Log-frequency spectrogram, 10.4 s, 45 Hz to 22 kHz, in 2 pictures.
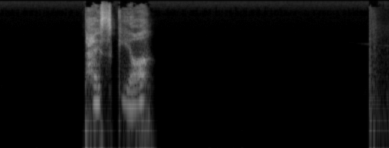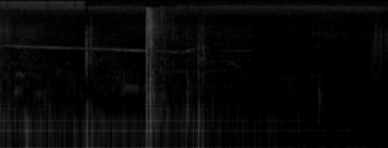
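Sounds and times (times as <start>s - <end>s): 
speech: 1.2s - 2.1s
fireworks bursting with sharp booms and crackles: 4.9s - 10.3s
firework whistling streak: 5.0s - 8.6s.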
